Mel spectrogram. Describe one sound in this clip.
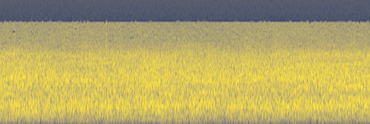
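A dense crowd of men and women chatter loudly all around.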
